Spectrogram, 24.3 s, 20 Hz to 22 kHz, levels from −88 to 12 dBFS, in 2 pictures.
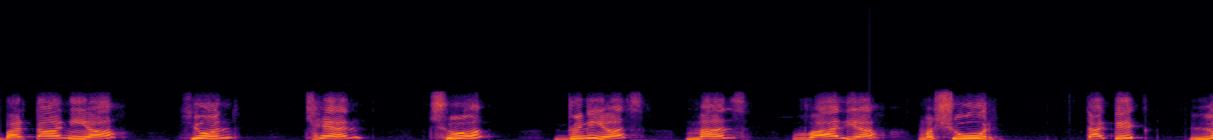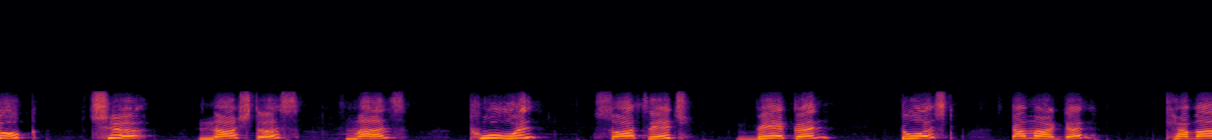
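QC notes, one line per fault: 8.68–9.49 s, overlap-add ripple: a metallic buzz with extra tones around each note lasting about 0.8 s. The level dips and swells by about 6 dB some four hundred times a second. The cause is windowed frames rejoined with an overlap that fails to sum to constant gain, so loudness pulses once per frame.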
